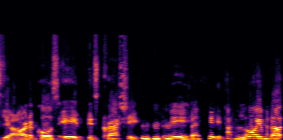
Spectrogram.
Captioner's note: chuckles; laughs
